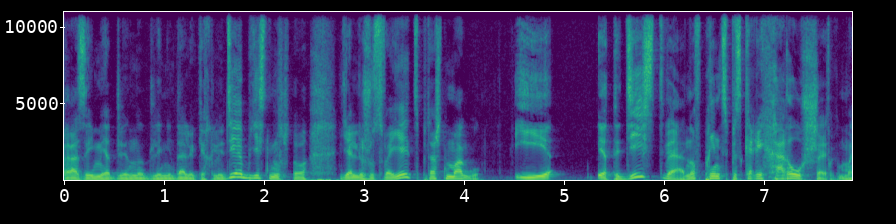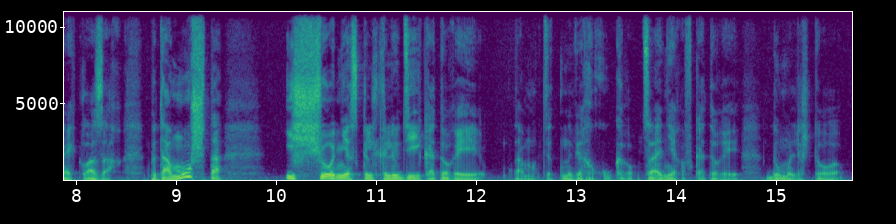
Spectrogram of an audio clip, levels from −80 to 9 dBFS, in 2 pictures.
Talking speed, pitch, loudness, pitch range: 150 wpm, 85 Hz, -14 LUFS, 70-115 Hz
